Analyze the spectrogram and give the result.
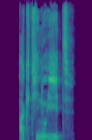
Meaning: actinide
- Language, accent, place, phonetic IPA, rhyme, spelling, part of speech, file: German, Germany, Berlin, [ˌaktinoˈiːt], -iːt, Actinoid, noun, De-Actinoid.ogg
